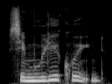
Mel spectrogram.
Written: semuljegryn

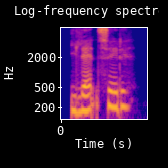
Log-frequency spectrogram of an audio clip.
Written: ilandsætte

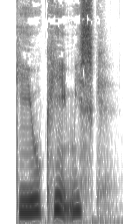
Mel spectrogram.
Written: geokemisk

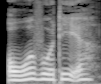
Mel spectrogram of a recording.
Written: overvurdere

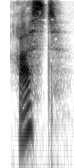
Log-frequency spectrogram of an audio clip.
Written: RASTEN

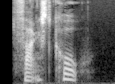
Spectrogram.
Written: fangstkrog

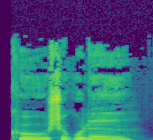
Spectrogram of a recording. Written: kogechokolade

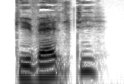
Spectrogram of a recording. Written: gevaldig

